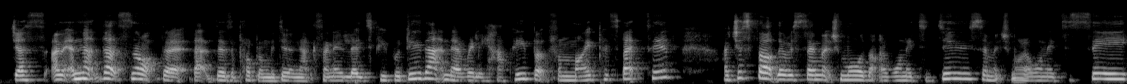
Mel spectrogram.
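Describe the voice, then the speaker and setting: In a British accent, a woman speaks at a fairly quick pace. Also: medium pitch for a woman. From UK. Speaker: author. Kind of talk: panel interview.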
